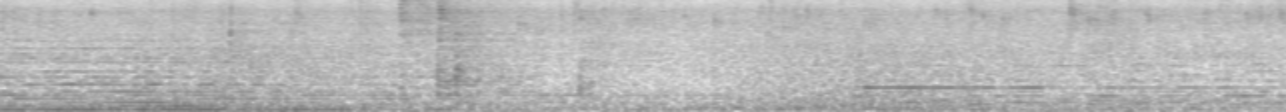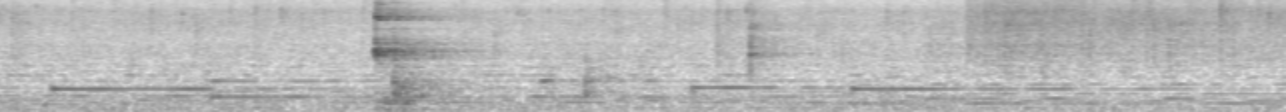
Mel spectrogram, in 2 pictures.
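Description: Steak fat and sliced vegetables sizzling in a hot pan for a Philly cheesesteak, a steady crackling hiss with occasional clinks and a sharper scrape partway through.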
